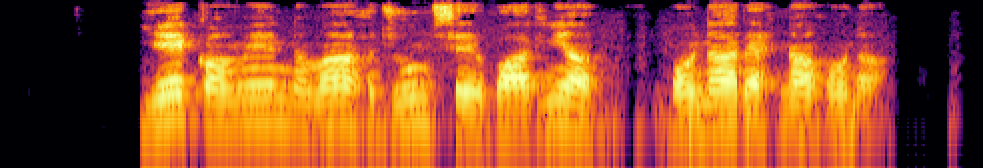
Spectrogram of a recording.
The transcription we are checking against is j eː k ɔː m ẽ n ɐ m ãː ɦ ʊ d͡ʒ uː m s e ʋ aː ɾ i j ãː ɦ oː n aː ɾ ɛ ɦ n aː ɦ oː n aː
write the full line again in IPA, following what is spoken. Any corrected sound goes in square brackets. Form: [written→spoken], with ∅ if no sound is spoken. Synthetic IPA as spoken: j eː k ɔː m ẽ n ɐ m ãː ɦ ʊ d͡ʒ uː m s e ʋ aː ɾ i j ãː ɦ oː n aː ɾ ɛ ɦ n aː ɦ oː n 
